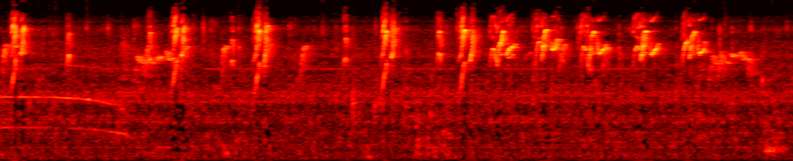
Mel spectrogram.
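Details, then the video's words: Long-tailed shrike singing actively: a steady run of sharp, chattering chirps and short whistled phrases, repeated several times per second. A faint long whistle is heard at the start. "Burung cendet gacor"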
